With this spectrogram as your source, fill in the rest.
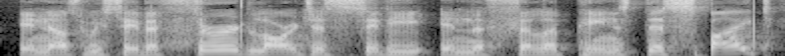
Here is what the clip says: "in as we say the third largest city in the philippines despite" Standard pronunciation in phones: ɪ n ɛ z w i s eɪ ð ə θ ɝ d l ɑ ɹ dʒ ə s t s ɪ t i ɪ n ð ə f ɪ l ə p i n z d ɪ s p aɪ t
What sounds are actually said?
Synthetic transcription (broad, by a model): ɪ n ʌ z w i s eɪ ð ə θ ɝ d l ɑ ɹ dʒ ə s t s ɪ t i ɪ n ð ə f ɪ l ə p i n z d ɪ s p aɪ t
